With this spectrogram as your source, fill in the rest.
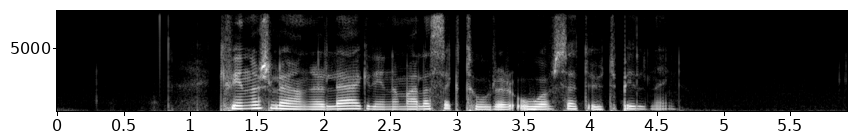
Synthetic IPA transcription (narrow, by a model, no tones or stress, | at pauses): kʰvɪnːʊʂløːnæɭɛːɡɾəɪnːɔmalːasɛkt̪ʰuːɾəɾʔṵːɑvsɛt̪ʰːʉ̟ːt̪bɪld̪nɪ̰ŋ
